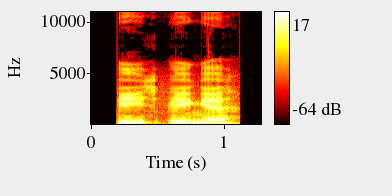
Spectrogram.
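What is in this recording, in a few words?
"ispinge", Scanian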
